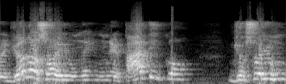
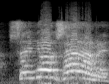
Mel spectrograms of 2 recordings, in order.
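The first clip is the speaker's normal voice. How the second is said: loud, higher mock begging to God; louder mocking cry of Señor, sáname; mock pleading prayer; 6 semitones higher, 5 dB louder, slower than usual. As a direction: ham up a desperate plea for healing.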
